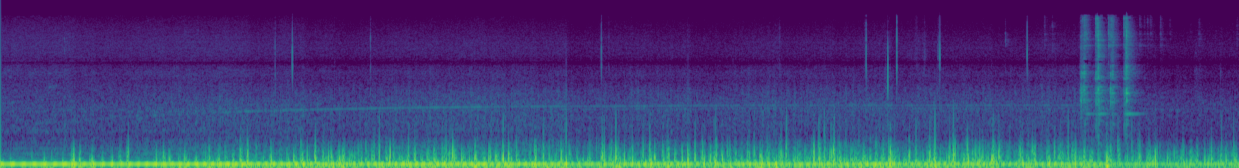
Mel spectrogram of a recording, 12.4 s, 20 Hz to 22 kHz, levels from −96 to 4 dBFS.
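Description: No technical faults can be heard anywhere in the audio.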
